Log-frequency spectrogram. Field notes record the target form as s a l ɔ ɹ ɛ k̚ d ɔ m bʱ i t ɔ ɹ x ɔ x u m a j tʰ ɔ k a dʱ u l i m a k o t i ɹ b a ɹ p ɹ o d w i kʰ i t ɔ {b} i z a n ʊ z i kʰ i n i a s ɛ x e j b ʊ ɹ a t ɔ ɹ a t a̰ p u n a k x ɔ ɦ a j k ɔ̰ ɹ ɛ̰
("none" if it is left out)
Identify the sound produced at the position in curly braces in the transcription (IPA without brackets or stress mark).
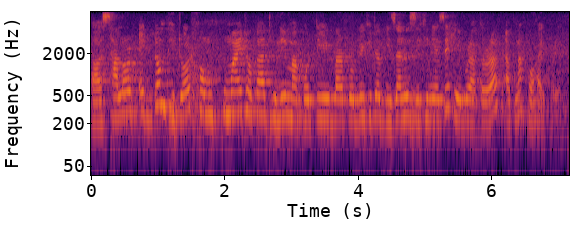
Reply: b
